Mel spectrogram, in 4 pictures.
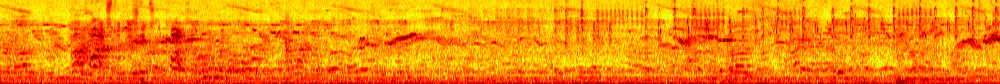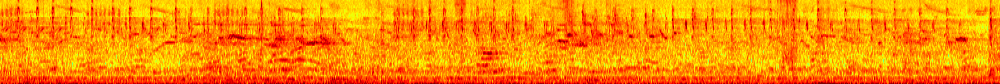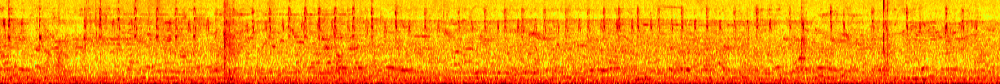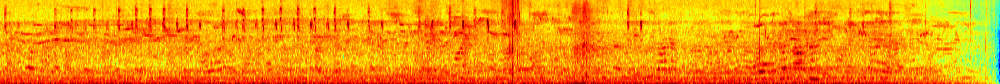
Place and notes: classroom sounds in the school yard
